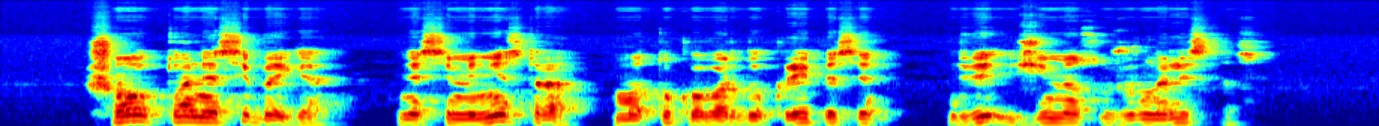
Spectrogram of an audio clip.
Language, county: Lithuanian, Šiauliai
